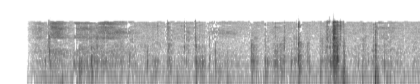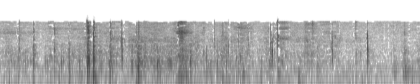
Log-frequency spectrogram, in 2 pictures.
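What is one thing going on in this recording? Hard plastic cases click and knock together.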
